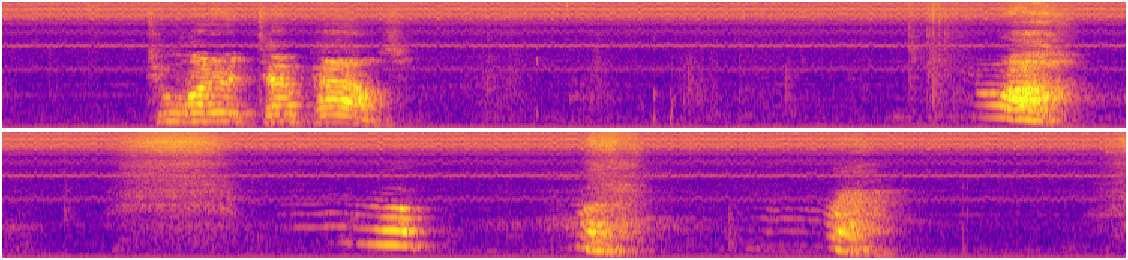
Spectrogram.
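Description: An elderly man grunts and groans loudly with effort, close by.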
